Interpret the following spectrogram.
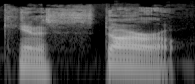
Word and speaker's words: Canistaro: I'm supposed to be Canistaro. That's the real, like Staro, not Stero. That sounds like ERO. Like sterile. It's Staro. Canistaro.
